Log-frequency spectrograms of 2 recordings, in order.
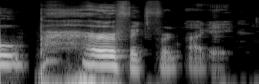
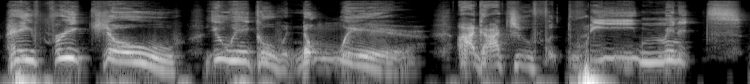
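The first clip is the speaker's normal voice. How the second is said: slow, drawn-out gloating taunt, a bit louder; hammed-up villain gloat, stretched slow; mock Potemkin taunt; 6 semitones higher, 5 dB louder, slower than usual. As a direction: taunt him like the big grappler has him trapped. Voicing Potemkin taunting opponent.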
